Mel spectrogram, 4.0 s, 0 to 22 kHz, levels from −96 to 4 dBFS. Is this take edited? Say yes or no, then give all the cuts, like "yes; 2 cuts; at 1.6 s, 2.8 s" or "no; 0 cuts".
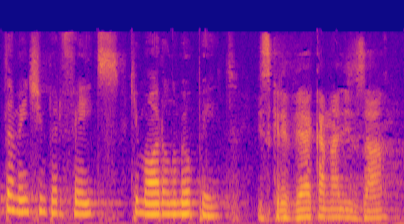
yes; 2 cuts; at 1.2 s, 2.5 s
